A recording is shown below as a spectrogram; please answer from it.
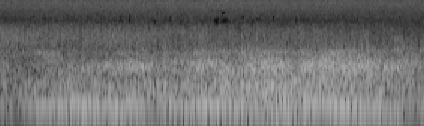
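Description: Steady, loud roar of Royal Australian Air Force military aircraft engines during a World War II raid over Bougainville, a continuous droning rumble lasting the whole stretch with no voices.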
